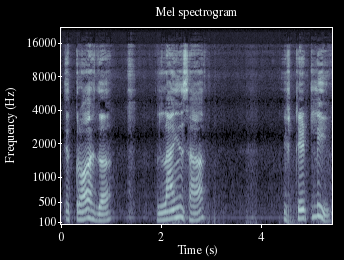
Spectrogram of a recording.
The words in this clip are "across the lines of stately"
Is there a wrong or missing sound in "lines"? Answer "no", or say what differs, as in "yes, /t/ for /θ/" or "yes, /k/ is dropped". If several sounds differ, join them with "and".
yes, /s/ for /z/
